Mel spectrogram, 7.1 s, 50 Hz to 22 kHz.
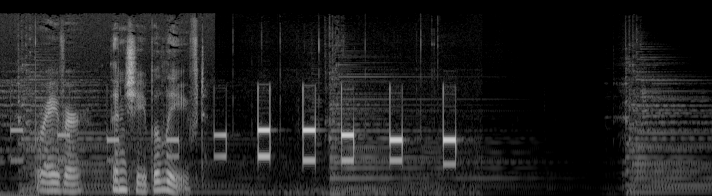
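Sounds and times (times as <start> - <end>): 
speech: 0.4 - 2.1
telephone keypad dialing tones: 1.8 - 4.6.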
